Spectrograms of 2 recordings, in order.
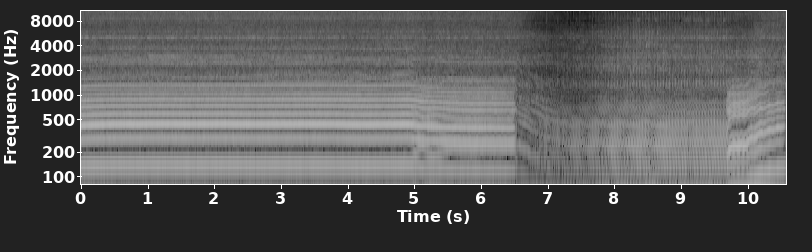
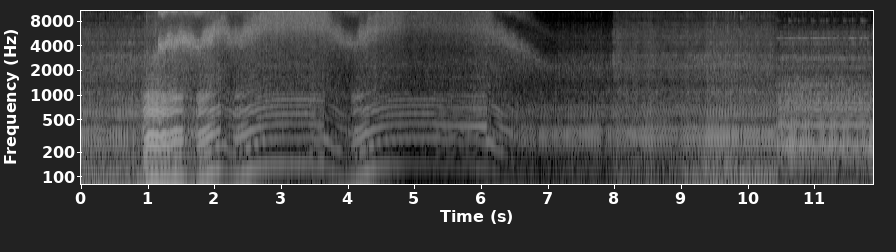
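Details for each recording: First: Stihl string trimmer, small two-stroke, before exhaust clearing: steady low-pitched buzz revving up sluggishly, lacking power from a blocked exhaust outlet; throttle response and speed much higher after clearing. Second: Stihl string trimmer after clearing the clogged exhaust: quick, clean rise to a high steady buzz on each squeeze, crisp throttle response and even revving, engine speed much higher than before; normal full-power running.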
